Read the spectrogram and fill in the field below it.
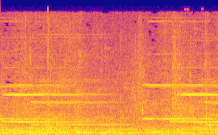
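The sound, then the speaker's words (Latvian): A parliament chamber bell, called for by the chair before a vote on a bill in second reading, rings continuously for the whole stretch, a steady, shrill electric tone with a buzzing edge and no speech over it. “Paldies, lūdzu zvanu.”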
